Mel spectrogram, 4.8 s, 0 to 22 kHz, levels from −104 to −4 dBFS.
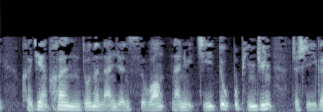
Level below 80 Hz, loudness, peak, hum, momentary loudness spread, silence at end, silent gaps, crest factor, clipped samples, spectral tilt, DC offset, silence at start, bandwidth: -54 dBFS; -22 LUFS; -6 dBFS; none; 9 LU; 0 s; none; 16 dB; under 0.1%; -9.5 dB/octave; under 0.1%; 0 s; 5.8 kHz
